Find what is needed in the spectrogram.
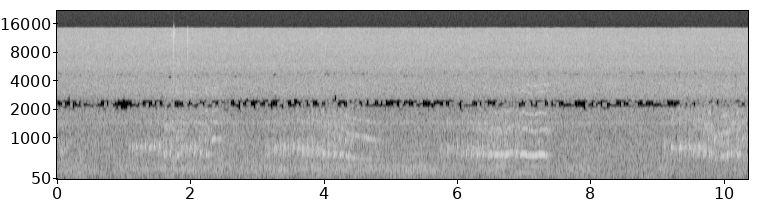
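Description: Raccoon making a rapid, pulsing churr that sounds like a chicken, in four bouts of a second or two each, the loudest about seven seconds in.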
